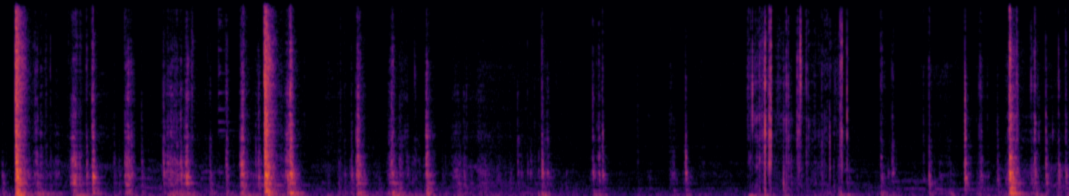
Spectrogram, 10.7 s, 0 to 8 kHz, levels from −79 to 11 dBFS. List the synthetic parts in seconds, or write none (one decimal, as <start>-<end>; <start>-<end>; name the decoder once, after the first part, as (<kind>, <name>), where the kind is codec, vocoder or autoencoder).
6.0-8.2 (codec, SNAC); 9.0-9.9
